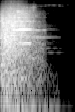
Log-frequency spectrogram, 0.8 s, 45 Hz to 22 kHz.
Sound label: Strike; .hack//G.U. Last Recode; ps4 gamerip 2017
